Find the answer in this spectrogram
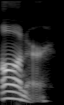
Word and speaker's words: honor: So, even though honor starts with H, it has a vowel sound. So, you say an honor. Ah, yeah, that one can be tricky because the letter H is a consonant, but honor sounds like it starts with a vowel.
